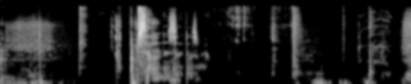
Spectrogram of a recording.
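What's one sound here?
Paper rustles and crinkles close to a microphone.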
